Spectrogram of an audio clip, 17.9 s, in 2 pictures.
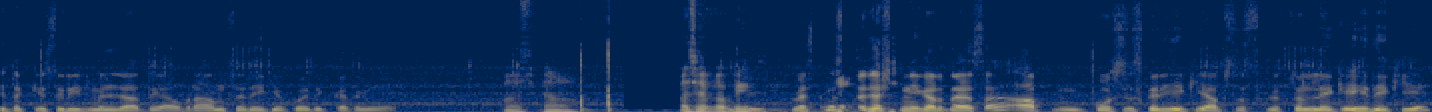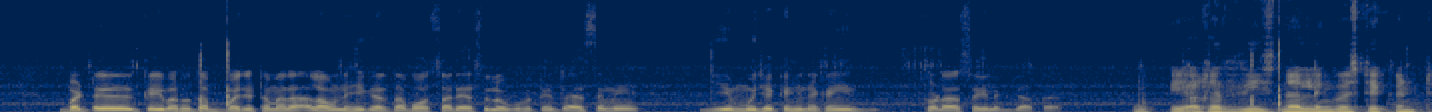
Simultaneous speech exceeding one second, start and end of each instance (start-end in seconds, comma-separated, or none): none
